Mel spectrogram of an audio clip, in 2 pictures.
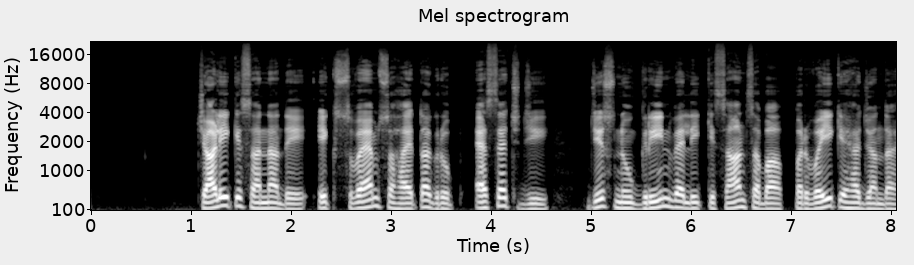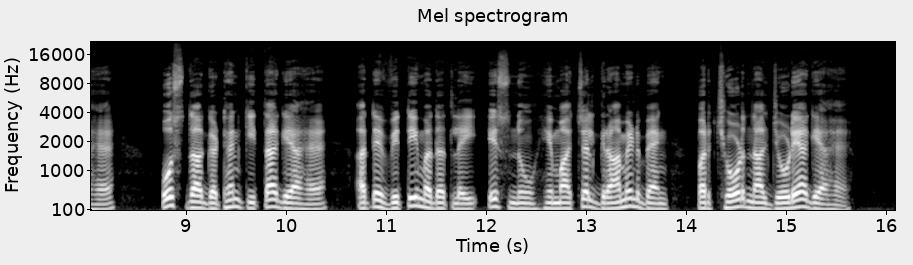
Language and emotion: Punjabi, neutral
